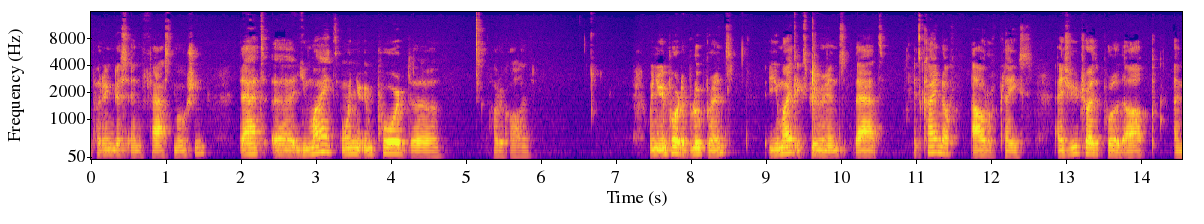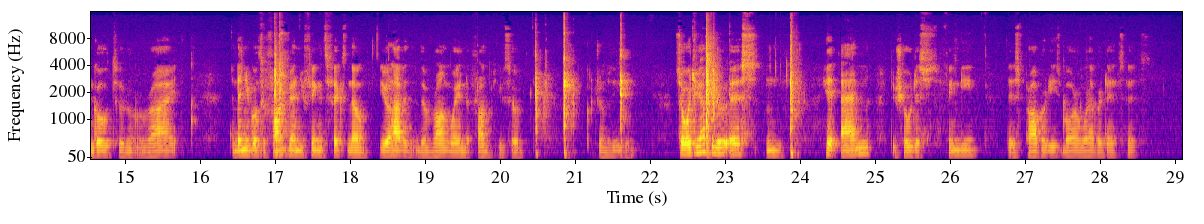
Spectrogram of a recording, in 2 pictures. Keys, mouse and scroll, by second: 17.0 KP_1, 20.5 ctrl+z, 20.9 ctrl+z, 22.7 ctrl+KP_1, 23.9 n, 27.1-29.0 drag.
